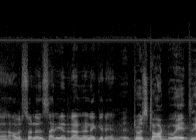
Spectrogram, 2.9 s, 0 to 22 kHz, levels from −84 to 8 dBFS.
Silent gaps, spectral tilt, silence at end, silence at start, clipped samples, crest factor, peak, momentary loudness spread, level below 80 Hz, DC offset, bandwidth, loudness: none; -5 dB/octave; 0 s; 0 s; under 0.1%; 18 dB; -14 dBFS; 8 LU; -60 dBFS; under 0.1%; 17 kHz; -33 LUFS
